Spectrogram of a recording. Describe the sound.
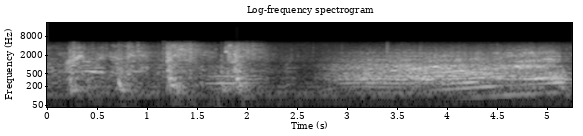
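Indistinct voices and bursts of noise give way to a loud, steady roar of car engines accelerating, their pitch climbing as the vehicles speed away in pursuit of a fleeing car.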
